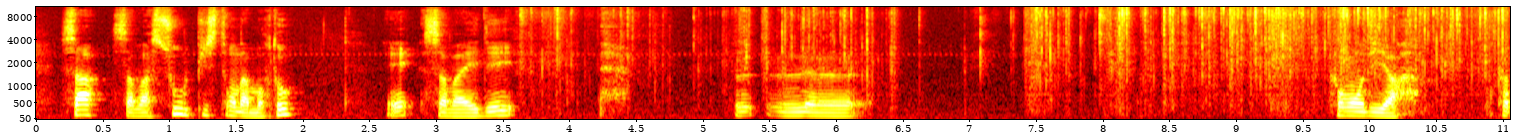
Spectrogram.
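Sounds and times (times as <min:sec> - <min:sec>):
plastic bag crinkling: 0:03.5 - 0:11.0
spoken syllable: 0:05.2 - 0:06.2.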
